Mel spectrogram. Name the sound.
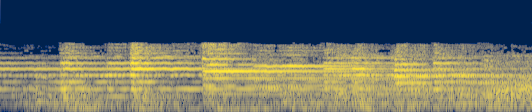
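doorbell ringing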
